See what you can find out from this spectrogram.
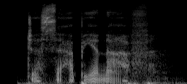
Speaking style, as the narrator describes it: Cass whispers into the top of Dean's head

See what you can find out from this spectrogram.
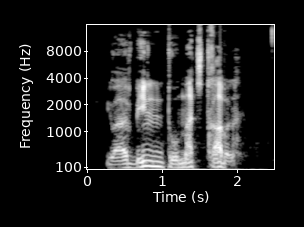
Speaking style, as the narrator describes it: said in a deep voice

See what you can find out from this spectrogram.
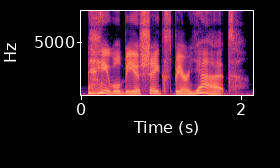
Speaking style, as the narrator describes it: said Aunt Jo, laughing as if she would die for this poetic gem

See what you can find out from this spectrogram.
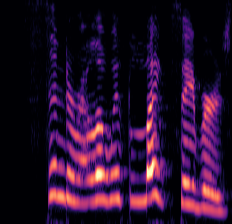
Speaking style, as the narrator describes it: Lucas cried

